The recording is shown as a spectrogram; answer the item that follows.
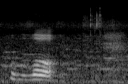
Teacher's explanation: Huruf d ujung lidah dengan ujung gigi seri atas. Do. A di tengah tenggorokan.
